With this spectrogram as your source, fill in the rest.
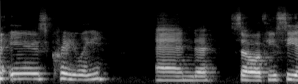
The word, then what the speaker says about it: Crayle: psychic twins right um well my name is crayley and so if you see it spelled down there and pronounce it the way it looks like it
